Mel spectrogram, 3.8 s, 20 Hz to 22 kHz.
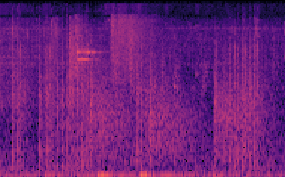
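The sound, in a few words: battle gunfire in the video game Fallout 4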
